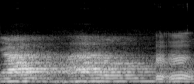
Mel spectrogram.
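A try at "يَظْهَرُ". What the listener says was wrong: Lagi tebalkan lagi dha-nya. Ya haru. Ya, dialirkan benar-benar, lidahnya benar-benar nempel dulu. Yadhharu.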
